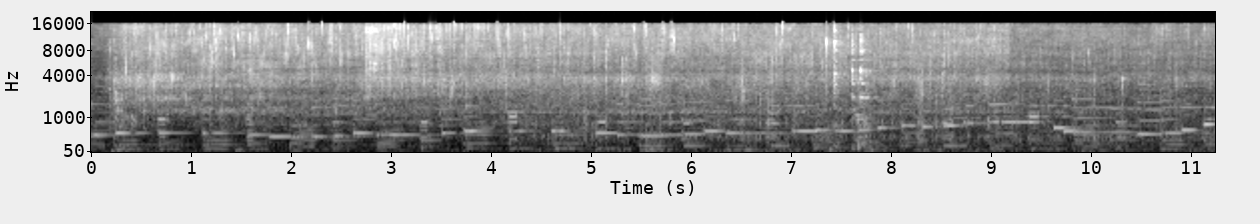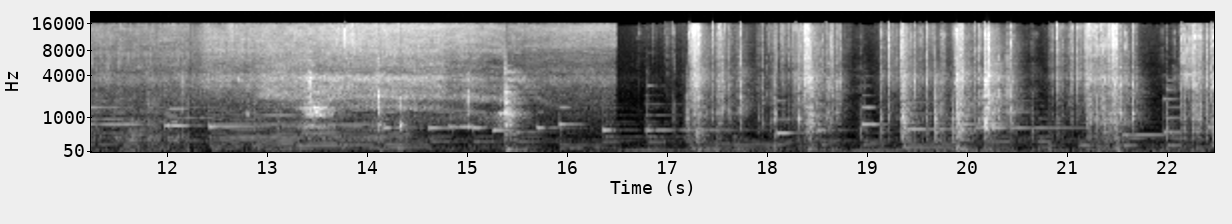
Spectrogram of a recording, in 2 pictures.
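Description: A grated potato cake shallow-frying in oil in a square pan, sizzling steadily over soft background music. About 16 seconds in the sizzling stops and a knife cuts down through the crisp fried potato cake several times in quick strikes.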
